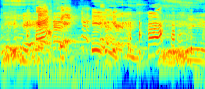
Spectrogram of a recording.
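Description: Baby doll characters laughing, several voices at once, over light children's background music.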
